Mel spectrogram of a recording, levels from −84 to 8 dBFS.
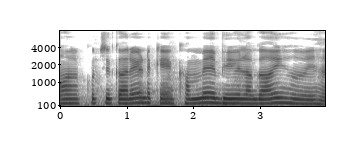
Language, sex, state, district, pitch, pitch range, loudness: Hindi, male, Chhattisgarh, Raipur, 170 Hz, 165-180 Hz, -14 LUFS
